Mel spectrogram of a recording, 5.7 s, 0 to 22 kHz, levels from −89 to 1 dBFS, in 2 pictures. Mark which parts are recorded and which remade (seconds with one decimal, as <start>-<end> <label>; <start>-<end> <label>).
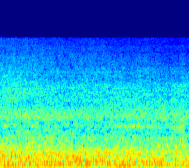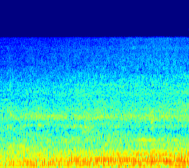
0.0-2.1 recorded; 2.1-3.2 remade; 3.2-5.7 recorded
